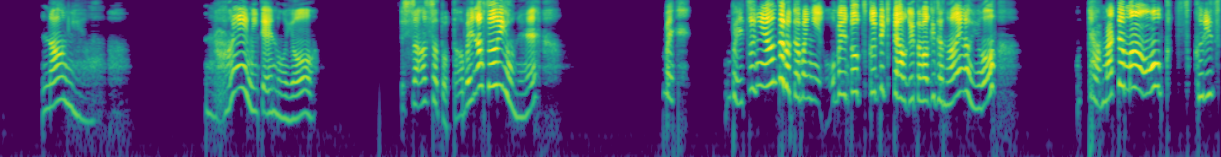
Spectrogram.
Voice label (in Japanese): tundere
